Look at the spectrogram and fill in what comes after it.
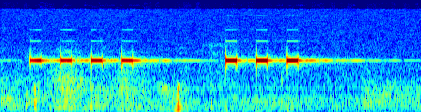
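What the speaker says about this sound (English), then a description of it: "I had a timer instead of stopwatch" A digital countdown timer sounds off during a lecture on machine learning, giving a quick series of four high electronic beeps, a pause, then three more, moderately loud with faint room noise under them.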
